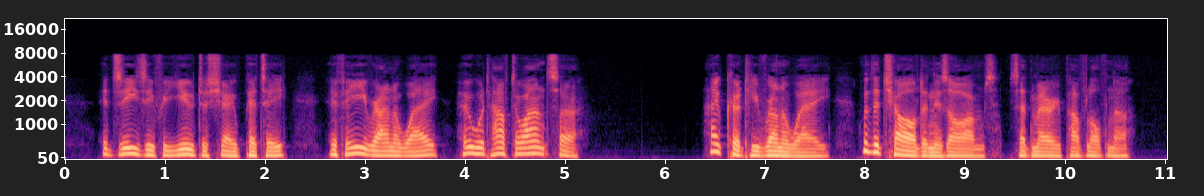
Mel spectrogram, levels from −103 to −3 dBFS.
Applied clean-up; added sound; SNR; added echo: none; none; none; none.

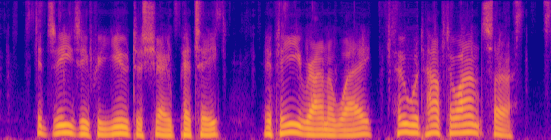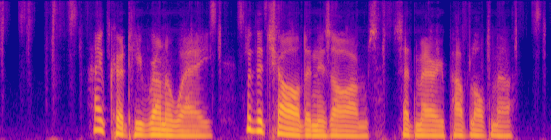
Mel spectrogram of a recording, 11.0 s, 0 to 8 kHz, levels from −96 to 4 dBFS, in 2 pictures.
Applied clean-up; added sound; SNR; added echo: neural separator model SepFormer DNS4.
